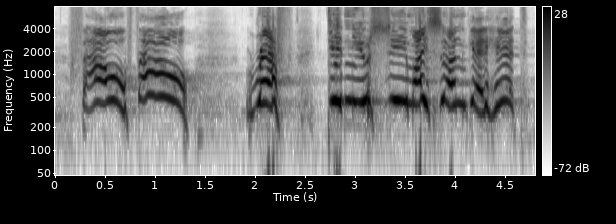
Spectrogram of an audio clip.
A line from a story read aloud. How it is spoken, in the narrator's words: his mother would scream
